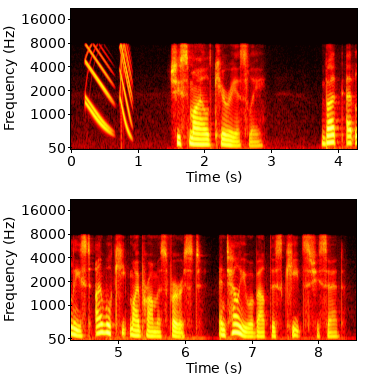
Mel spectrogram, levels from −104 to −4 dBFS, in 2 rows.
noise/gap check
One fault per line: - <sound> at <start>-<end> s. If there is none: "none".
- chirp at 0.2-0.9 s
